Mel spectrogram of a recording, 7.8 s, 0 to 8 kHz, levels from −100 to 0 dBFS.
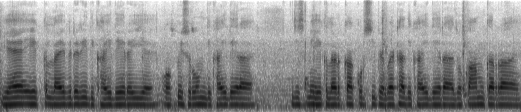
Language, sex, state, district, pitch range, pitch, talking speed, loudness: Hindi, male, Rajasthan, Bikaner, 130-135 Hz, 130 Hz, 215 wpm, -15 LUFS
